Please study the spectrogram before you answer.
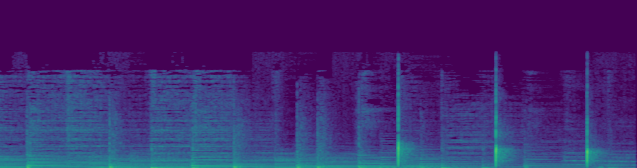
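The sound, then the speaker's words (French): Slow, ironic applause: single claps land one after another at an even, unhurried pace, each a sharp crack over a sustained musical background. “Et vous ne trouvez pas ça un peu daté, l'applaudissement ironique”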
